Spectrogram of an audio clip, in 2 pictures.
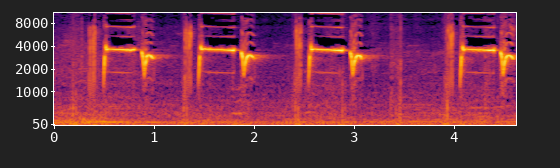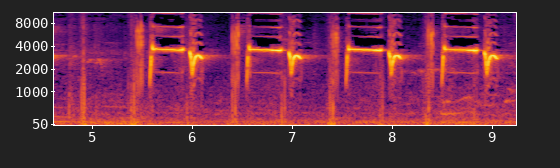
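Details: A prinia, used as a lure call that other prinias answer at once, repeats short, high, bright phrases about once a second, each a quick chipping burst ending in a sharp whistled note, over a faint low hum.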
